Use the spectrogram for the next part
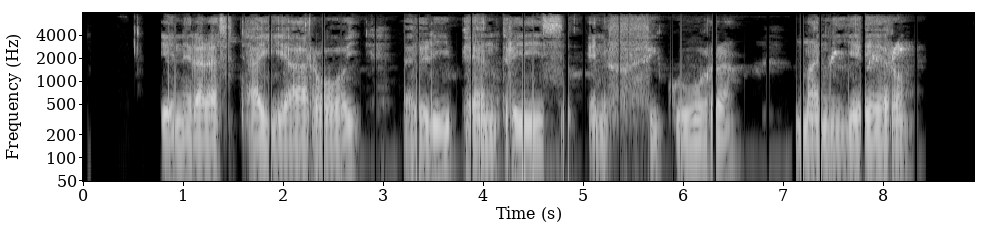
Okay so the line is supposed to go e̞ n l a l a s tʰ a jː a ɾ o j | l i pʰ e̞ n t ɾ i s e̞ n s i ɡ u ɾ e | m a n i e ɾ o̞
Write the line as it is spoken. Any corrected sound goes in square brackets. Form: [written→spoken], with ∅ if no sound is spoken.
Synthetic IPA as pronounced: e̞ n l a l a s tʰ a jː a ɾ o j | l i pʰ e̞ n t ɾ i s e̞ n [s→f] i ɡ u ɾ [e→a] | m a n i e ɾ o̞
